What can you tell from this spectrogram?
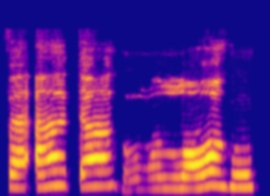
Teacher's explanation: لام کو موٹا کیا ہم نے میم کے پیش کی وجہ سے. جب اللہ کا نام آنے سے پہلے میم پر یا جو بھی حرف ہو اس پر زبر یا پیش ہو، یعنی کسرہ یا دمہ ہو، تو اللہ کے لام کو ہیوی کر کے پڑھا جاتا ہے، ٹھیک ہے.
